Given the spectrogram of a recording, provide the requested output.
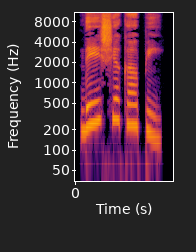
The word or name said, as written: ದೇಶ್ಯಕಾಪಿ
